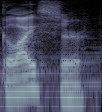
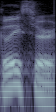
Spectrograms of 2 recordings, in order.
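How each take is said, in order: First: The word is said in a British accent. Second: The word is said in a non-British accent. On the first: This is how people from England say it. "I think they say glacier" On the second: This is how the speaker normally says it. "how do I say it?"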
